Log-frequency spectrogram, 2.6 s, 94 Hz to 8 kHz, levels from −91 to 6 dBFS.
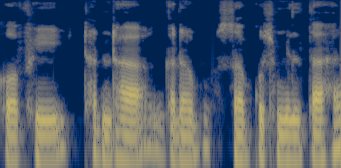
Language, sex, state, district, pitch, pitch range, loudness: Hindi, male, Bihar, Samastipur, 115 Hz, 110-135 Hz, -23 LUFS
